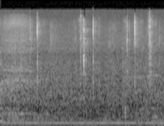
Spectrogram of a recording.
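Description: A small plastic Transformers action figure handled and folded during transformation: a few faint clicks and ticks of its plastic joints and parts, over a low steady hum.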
